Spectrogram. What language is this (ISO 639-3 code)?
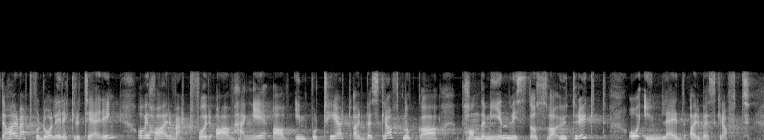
nor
